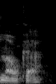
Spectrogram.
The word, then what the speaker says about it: Moka: going to say miss mocha i want to say it like miss mocha because i think that's the right it's more of a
